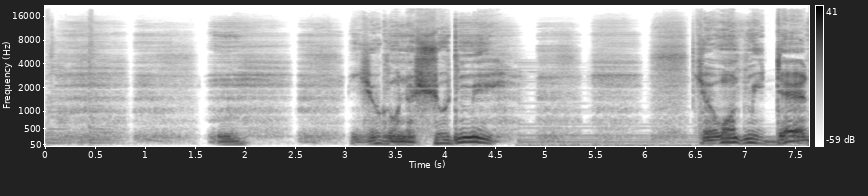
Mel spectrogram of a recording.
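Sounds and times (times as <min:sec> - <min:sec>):
heavy ragged breathing: 0:00.0 - 0:03.1, 0:04.5 - 0:06.9
speech: 0:01.7 - 0:02.1, 0:03.1 - 0:04.6, 0:06.6 - 0:07.6.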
